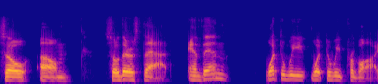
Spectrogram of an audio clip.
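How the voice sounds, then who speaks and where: A man is speaking. He has a Maine accent. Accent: Maine accent, noticeable. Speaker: workforce development consultant. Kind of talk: webinar presentation. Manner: hesitant, many fillers.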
